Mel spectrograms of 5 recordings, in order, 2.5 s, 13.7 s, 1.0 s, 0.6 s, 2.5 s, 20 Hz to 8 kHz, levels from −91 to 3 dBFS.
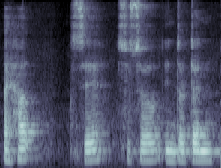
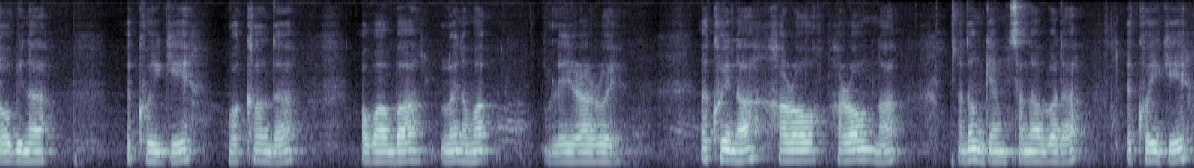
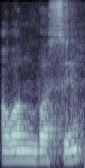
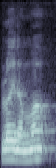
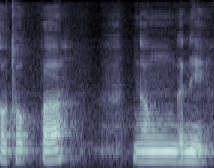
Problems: constant background noise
